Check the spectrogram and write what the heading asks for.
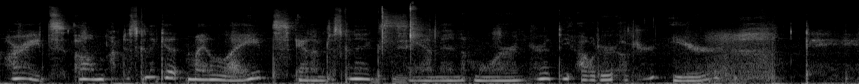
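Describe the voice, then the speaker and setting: A woman in a whispered role-play as an ear examiner, speaking in a soft, breath-only whisper with a gentle, reassuring manner and frequent check-ins. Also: medium pitch, measured pace, noisy background. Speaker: ASMR performer playing an ear examiner.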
